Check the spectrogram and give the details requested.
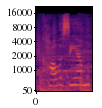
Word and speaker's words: Coliseum: no such thing as a killis what it's pronounced Coliseum which is an Amphitheater made in ancient Rome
